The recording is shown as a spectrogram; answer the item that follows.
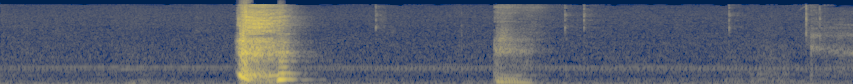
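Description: A man coughs sharply once about a second in, then gives a second, shorter and quieter cough about a second later.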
